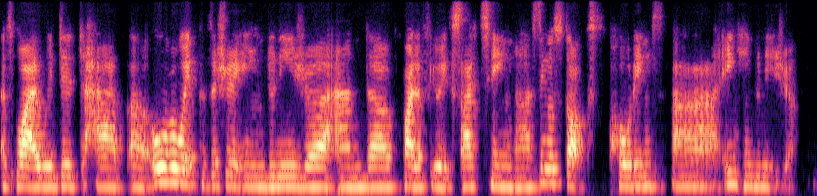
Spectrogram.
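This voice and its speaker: A woman with a Mandarin accent, very deep, low pitch, fairly even intonation, a moderate pace and hardly any pauses. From China. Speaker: fund manager. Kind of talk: interview.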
